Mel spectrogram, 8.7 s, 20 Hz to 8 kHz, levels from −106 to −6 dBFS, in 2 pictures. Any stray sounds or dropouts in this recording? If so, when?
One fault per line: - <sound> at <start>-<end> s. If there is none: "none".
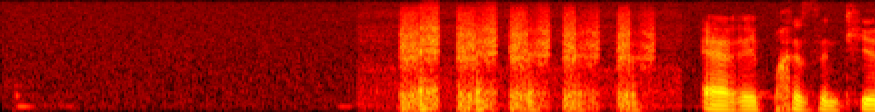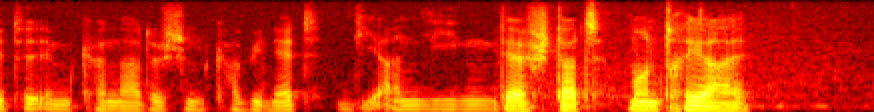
- laugh at 2.0-3.3 s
